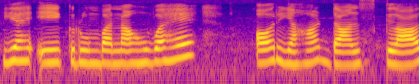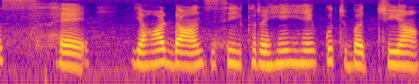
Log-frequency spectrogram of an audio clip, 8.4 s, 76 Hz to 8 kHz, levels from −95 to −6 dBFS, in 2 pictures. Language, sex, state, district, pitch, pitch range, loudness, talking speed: Hindi, male, Madhya Pradesh, Katni, 245 Hz, 225-255 Hz, -16 LUFS, 130 wpm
